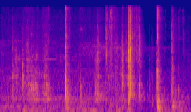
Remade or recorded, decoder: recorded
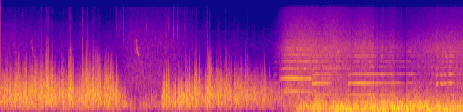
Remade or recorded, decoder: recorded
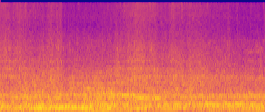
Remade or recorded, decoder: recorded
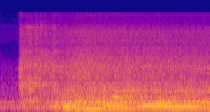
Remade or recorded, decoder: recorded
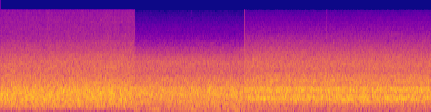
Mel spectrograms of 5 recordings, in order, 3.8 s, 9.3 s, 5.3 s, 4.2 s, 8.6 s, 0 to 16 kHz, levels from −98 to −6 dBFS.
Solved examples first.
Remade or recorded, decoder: recorded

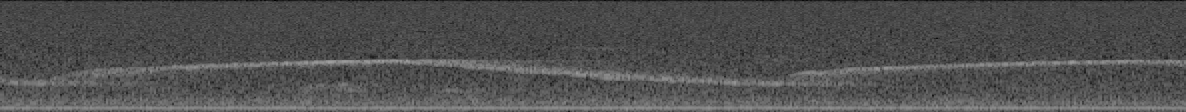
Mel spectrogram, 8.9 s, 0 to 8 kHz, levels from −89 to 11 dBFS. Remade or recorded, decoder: recorded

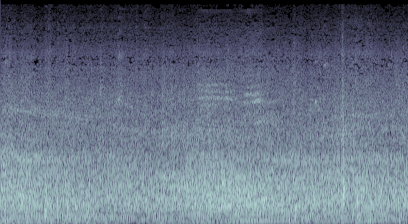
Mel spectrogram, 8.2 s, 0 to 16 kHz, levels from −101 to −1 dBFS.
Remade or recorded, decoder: recorded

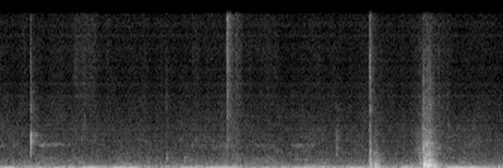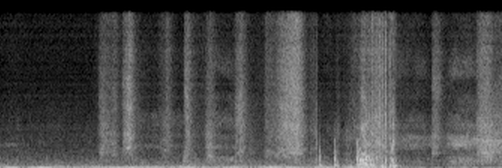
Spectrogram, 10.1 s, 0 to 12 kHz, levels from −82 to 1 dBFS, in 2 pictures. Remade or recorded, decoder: remade, autoencoder, DAC-VAE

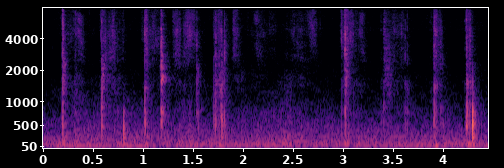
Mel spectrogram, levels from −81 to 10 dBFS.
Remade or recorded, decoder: recorded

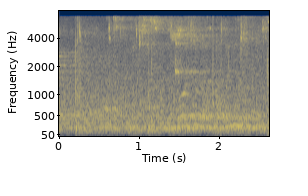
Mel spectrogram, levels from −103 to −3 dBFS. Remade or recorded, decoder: recorded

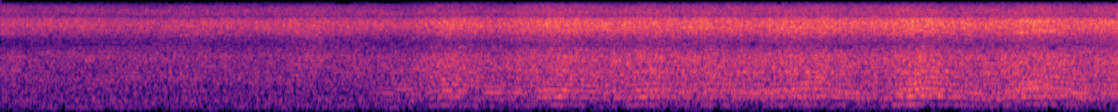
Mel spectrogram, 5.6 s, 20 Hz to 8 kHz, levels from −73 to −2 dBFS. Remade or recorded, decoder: recorded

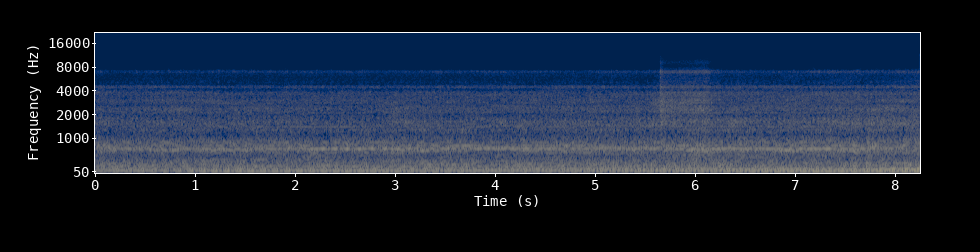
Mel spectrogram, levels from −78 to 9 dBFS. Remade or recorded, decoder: remade, autoencoder, DAC-VAE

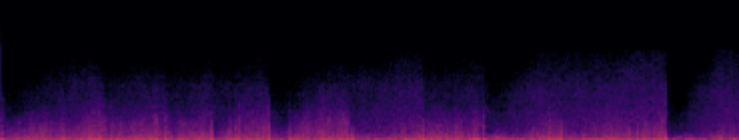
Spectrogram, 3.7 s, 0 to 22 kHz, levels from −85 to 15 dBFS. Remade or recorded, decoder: remade, autoencoder, DAC-VAE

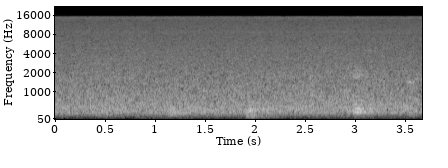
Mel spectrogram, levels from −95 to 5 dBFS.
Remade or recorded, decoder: recorded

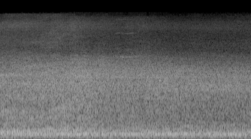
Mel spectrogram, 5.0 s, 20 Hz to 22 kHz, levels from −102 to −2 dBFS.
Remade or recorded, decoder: recorded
